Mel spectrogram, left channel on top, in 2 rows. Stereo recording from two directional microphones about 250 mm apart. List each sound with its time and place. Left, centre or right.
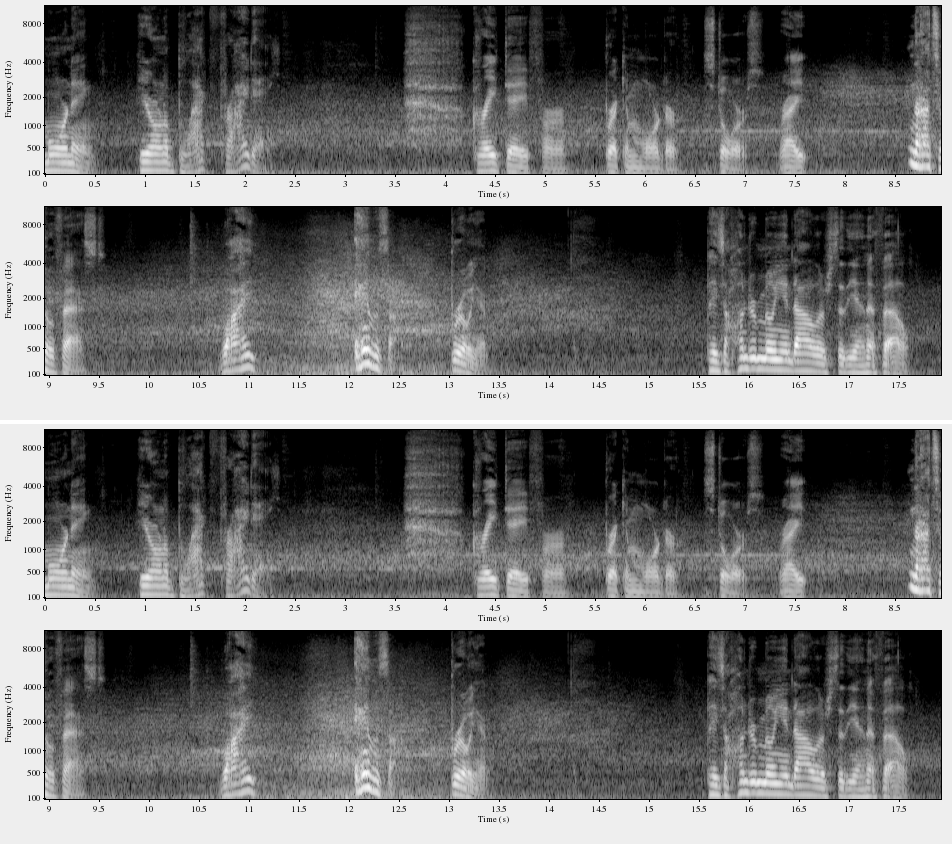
0.0 s a sound: centre
0.9 s speech: centre
3.6 s speech: centre
8.6 s speech: centre
10.7 s speech: centre
11.6 s a sound: right
12.0 s speech: centre
15.6 s speech: centre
